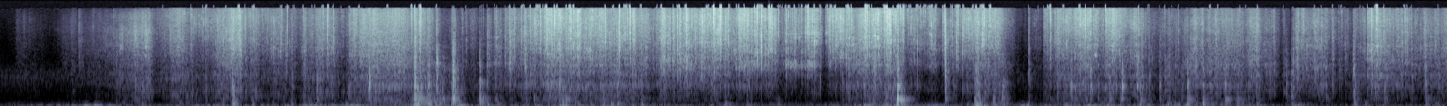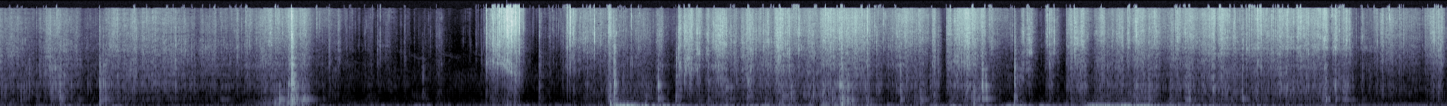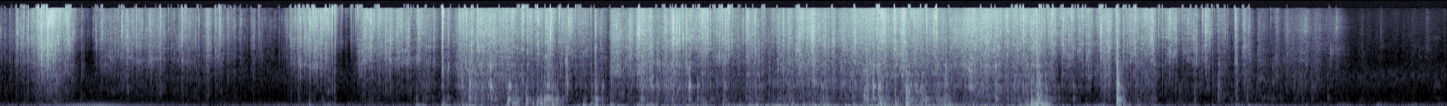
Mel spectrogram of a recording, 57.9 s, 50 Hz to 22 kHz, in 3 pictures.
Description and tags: Crunching Paper Dry
Recorded using a Rode NT1-A into Zoom H4N Pro. Great for foley type handling sounds.
Crunching, Foley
